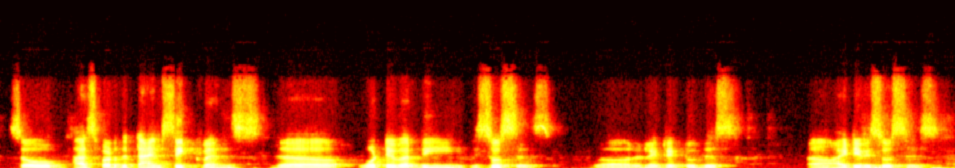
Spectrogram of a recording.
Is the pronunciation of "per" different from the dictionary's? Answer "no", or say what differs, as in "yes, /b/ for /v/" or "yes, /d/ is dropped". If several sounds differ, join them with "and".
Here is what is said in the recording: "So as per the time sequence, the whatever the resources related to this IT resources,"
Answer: yes, /f/ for /p/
